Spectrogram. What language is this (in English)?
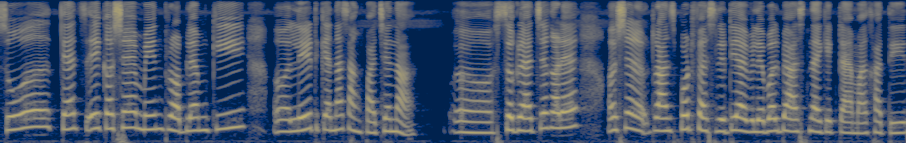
Konkani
